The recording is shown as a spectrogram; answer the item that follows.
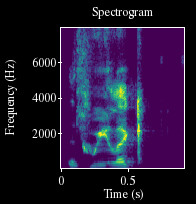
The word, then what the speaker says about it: Twi'lek: It's pronounced Twi'lek.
